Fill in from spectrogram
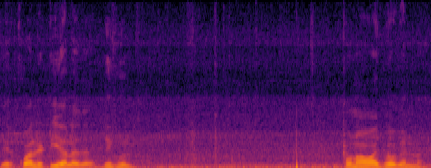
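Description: Holding his phone in a cluttered repair shop, a young man with a West Bengal Bengali accent shows things off in a casual vlog, speaking informally and repeating himself. His voice is on the high side, with a steady tone and fairly quick pace. The audio is noisy.

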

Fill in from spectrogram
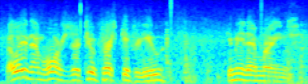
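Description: An actor playing an easygoing, folksy cowboy scout in a 1940s western film. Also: male voice, a little high, fairly quick, lo-fi sound, natural voice. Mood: insistent. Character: easygoing cowboy scout humoring his old relative. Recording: faintly noisy 1940s film soundtrack.

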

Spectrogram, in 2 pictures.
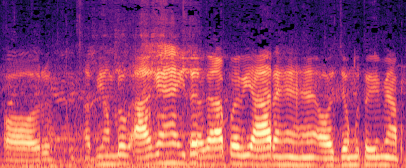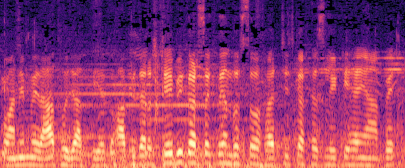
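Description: A man's voice: on the high side, steady tone, brisk. A young man vlogging a train journey and a railway station into his phone, chatty and calling his viewers friends again and again. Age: young adult. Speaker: travel vlogger. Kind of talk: casual travel vlog to camera. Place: inside a train, then outdoors at a busy railway station. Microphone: phone camera held at arm's length. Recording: loud background noise from a moving train and station. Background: loud train and station noise.

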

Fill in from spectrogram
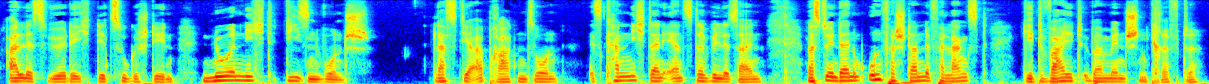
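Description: A man voicing the sun god Helios, a mighty fatherly deity who speaks slowly and solemnly in a storybook reading. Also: mid-range voice, a little mellow, no room sound, clean studio sound, close to an everyday voice. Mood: regretful.

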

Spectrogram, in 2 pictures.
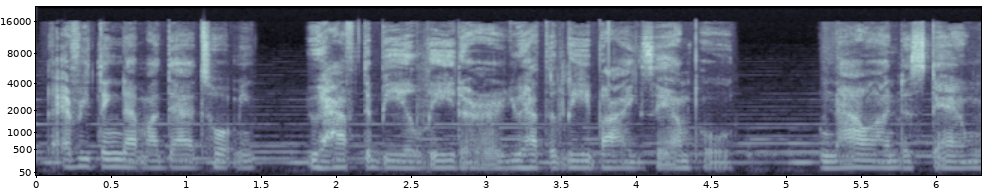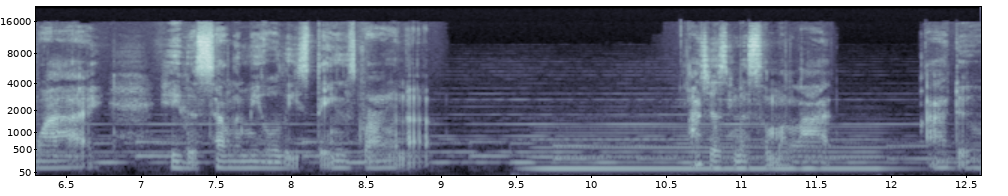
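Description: Young woman with a gravelly voice. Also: very deep voice. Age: 20s. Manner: conversational, frequent "like" fillers, emotional recollection. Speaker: interviewee. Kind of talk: personal testimony interview. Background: soft music bed.

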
